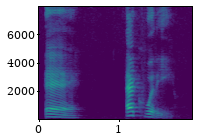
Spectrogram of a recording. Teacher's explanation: Primary stress on the first syllable.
